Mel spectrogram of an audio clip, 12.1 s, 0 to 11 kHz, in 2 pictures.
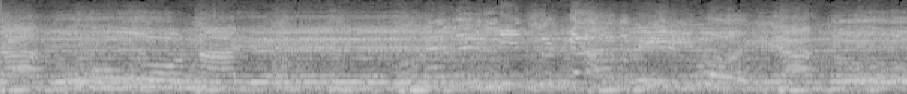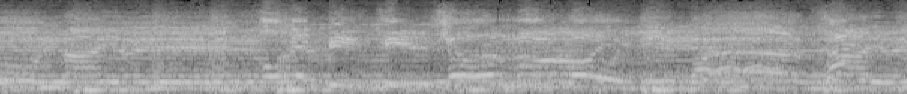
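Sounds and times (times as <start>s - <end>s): male voices polyphonic folk singing: 0.0s - 12.0s.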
